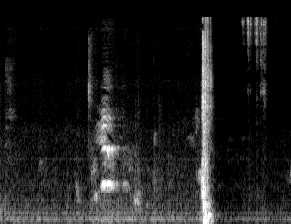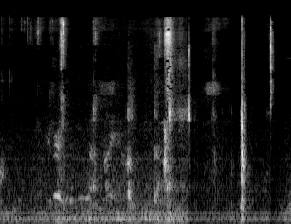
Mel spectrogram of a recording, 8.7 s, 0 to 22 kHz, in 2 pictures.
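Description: A car door on a BMW E46 Touring wagon shut with a single loud thud about three seconds in, over a low steady hum. A brief higher-pitched sound comes about a second and a half in, and a few faint clicks follow the door.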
